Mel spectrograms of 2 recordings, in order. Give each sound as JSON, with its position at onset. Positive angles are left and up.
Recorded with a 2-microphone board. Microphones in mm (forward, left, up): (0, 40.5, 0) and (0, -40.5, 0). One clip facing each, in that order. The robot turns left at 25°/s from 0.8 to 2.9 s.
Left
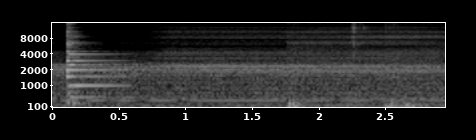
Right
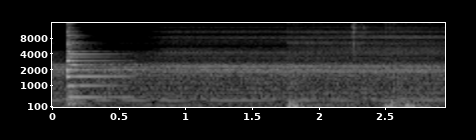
{"t": 0.1, "sound": "a guitar", "side_deg": 0, "distance_m": 1.3}
{"t": 1.8, "sound": "a bird", "side_deg": 0, "distance_m": 0.5}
